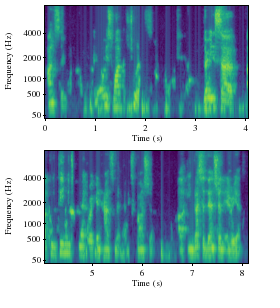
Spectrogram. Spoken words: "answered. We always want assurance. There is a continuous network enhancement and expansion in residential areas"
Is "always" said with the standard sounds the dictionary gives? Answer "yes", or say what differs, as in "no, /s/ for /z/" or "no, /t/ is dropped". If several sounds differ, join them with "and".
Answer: no, /s/ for /z/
